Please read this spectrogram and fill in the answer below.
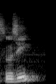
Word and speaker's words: Zuzi: today with Susie is that correctly pronounced Susie yeah right that's right and I'm actually calling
